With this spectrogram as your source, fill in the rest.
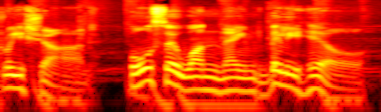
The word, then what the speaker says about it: Richard: Granted, this is Louisiana, so the last name is pronounced Richard.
